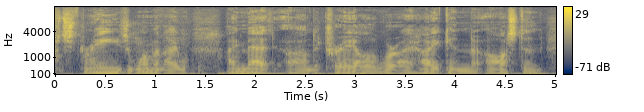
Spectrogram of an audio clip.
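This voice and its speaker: In a Quebec accent, a man with a medium-pitched, dark and mellow voice speaks very slowly and with fairly even intonation, in a room with audible echo. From Quebec, Hull (Gatineau). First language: French. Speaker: singer-songwriter. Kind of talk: interview. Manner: halting.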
